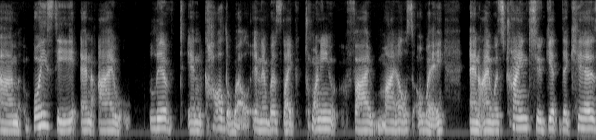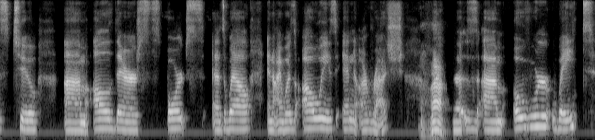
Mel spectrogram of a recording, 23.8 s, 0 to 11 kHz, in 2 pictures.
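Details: Aphasia after a stroke at age 38 in a woman, who says she has aphasia since the stroke; at first meeting she could barely be understood.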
